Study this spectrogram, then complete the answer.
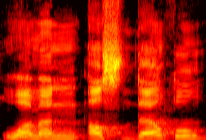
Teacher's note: ومن میں میم کو نون ساکن کے سامنے آنا ہے، یہاں پہ اظہار کریں گے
